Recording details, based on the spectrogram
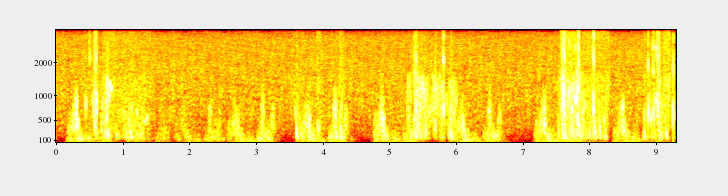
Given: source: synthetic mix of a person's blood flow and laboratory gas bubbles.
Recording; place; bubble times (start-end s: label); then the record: Doppler ultrasound of blood flow; precordium
0.00-0.03 s: bubbles
0.43-0.67 s: bubbles
0.72-1.46 s: bubbles
3.58-3.74 s: bubbles
3.92-4.01 s: bubbles
4.20-4.34 s: bubbles
5.27-6.05 s: bubbles
7.54-8.32 s: bubbles
8.83-9.30 s: bubbles
From the record:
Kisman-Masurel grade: 233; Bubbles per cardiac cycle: several, 3 to 8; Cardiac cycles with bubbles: 50 to 99%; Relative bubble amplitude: loud (0.450 to 0.775); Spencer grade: 3 (all of the cardiac periods contain showers or single bubble signals, but not dominating or overriding the cardiac motion signals); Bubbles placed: only in the low amplitude regions of the cardiac cycle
